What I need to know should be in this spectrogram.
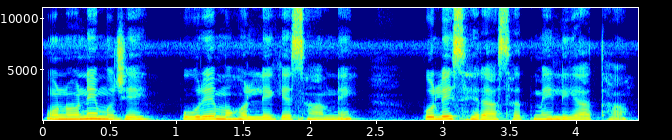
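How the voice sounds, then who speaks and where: A woman narrating a sad story in the first person, in a slow, emotional telling. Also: medium pitch, fairly even intonation, dark tone.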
